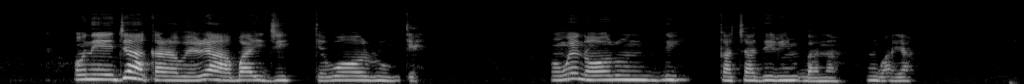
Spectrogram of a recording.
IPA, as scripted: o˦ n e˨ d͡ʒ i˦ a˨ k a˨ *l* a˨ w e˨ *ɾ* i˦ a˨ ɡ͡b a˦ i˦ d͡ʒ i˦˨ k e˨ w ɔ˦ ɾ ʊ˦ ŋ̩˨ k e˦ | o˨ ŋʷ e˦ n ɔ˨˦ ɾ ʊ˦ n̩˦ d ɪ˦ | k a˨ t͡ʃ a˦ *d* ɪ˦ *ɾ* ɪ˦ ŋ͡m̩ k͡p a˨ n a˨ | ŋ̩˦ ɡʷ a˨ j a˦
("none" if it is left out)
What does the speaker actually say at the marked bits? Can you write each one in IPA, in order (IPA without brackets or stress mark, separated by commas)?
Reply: ɾ, ɾ, d, ɾ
